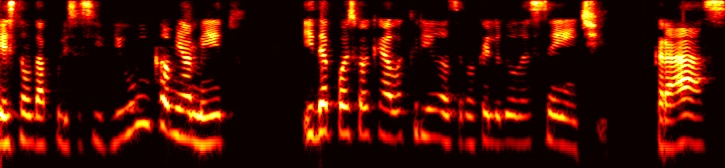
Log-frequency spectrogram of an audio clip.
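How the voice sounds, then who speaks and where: A woman's fairly high-pitched voice at a moderate pace, with ordinary pitch variation. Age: 20s. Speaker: highway police officer. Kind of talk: interview. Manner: halting.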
